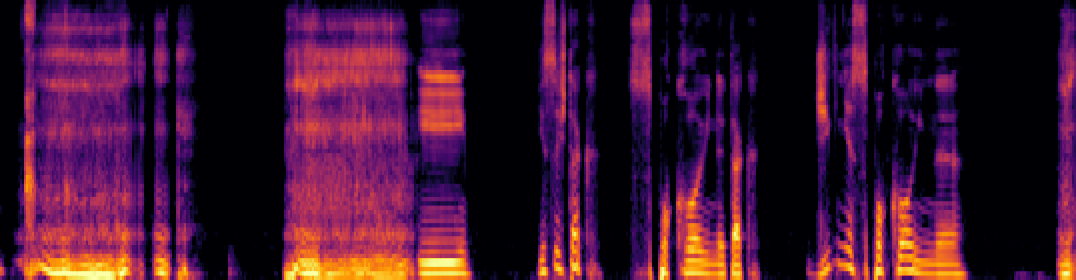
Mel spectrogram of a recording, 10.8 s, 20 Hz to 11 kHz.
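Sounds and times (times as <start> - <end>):
person vocally imitating a dwarf's loud rumbling snores: 0.0 - 2.0, 2.8 - 4.5, 10.6 - 10.7
speech: 0.4 - 1.8, 5.4 - 9.7, 10.6 - 10.7.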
